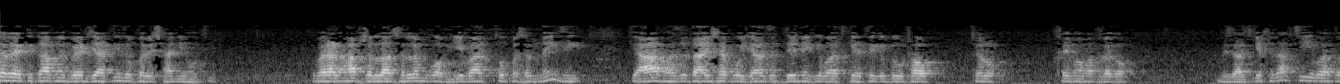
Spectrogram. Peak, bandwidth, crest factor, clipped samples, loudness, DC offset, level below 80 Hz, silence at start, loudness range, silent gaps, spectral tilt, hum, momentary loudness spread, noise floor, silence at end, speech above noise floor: 0 dBFS; 6.6 kHz; 20 dB; under 0.1%; -19 LUFS; under 0.1%; -50 dBFS; 0 s; 7 LU; none; -6.5 dB/octave; none; 17 LU; -43 dBFS; 0 s; 24 dB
